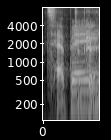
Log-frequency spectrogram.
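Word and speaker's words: Teppei: I believe it's Tepe. – Tepe. – Tepe Taranishi. I looked up the pronunciation.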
